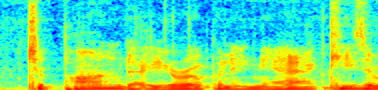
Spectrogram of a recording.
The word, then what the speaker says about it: Chaponda: I know Daliso, how do you pronounce his name? Chaponda. Chaponda, your opening act.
